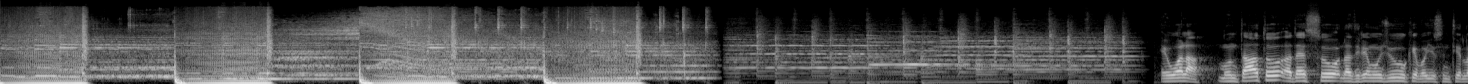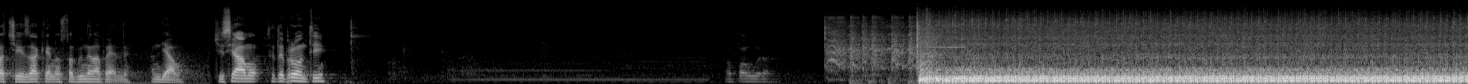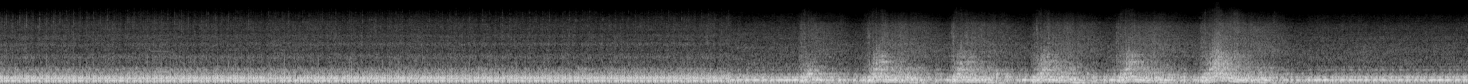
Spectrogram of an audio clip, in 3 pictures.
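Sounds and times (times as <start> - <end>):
motorcycle throttle blips: 23.0 - 44.0
motorcycle engine idling: 23.6 - 44.0.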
